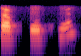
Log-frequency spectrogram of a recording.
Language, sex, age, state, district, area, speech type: Hindi, female, 60+, Uttar Pradesh, Azamgarh, urban, conversation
